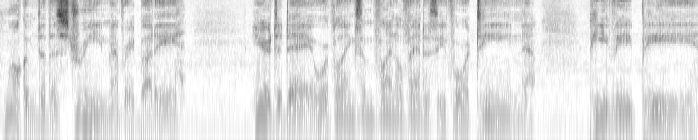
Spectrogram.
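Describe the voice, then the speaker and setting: A man performs a put-on character voice at a moderate pace. Clear background noise runs underneath. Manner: exaggerated deep streamer voice.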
